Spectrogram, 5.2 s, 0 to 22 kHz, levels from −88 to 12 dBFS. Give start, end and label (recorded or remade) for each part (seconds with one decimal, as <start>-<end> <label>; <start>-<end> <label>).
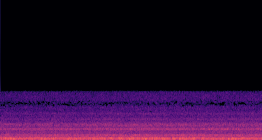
0.0-2.2 recorded; 2.2-4.5 remade; 4.5-5.2 recorded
